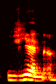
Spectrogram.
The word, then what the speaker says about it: viennent: So we pronounce the E like a E. Nous venons. Vous venez. Ils viennent.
